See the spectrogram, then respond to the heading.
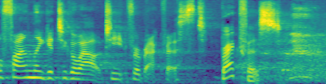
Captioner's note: laughter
